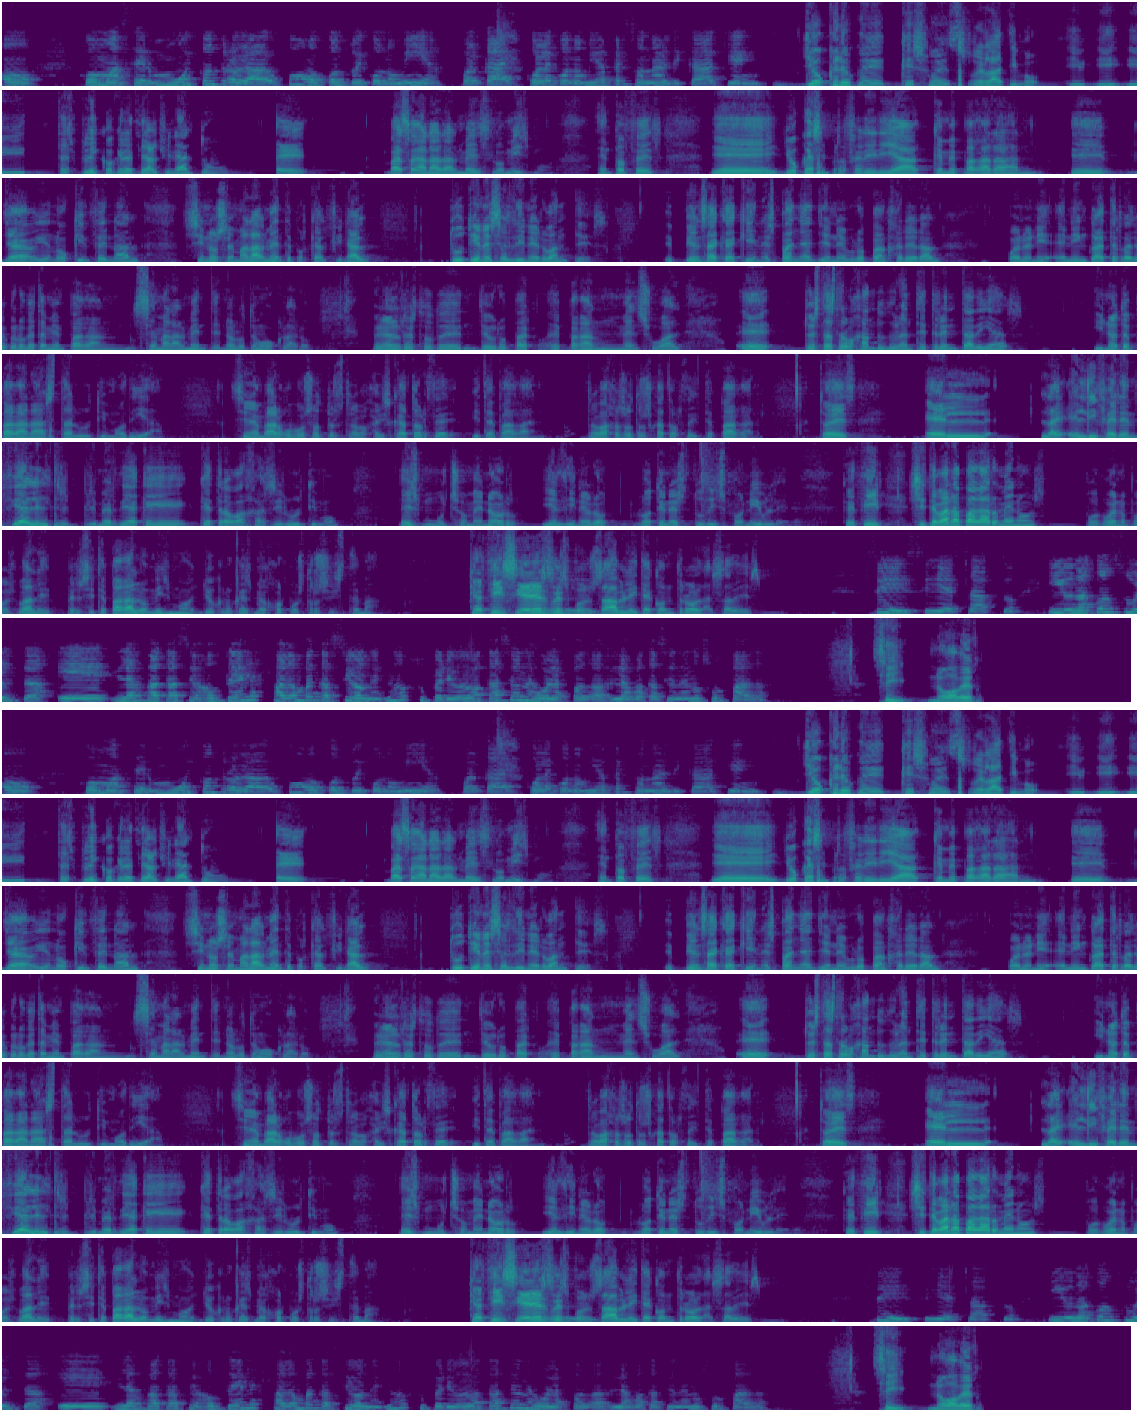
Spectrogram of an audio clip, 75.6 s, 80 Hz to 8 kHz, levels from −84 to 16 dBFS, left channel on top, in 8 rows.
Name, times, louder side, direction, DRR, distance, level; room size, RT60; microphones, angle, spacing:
voice 1, 0.0-6.3 61.4-61.8 64.0-72.6, left 2 dB, 80° left, 2.8 m, -43 dB
voice 2, 6.4-11.3 11.7-12.0 12.7-18.1 18.4-22.0 22.6-23.9 24.4-26.8 27.3-36.9 37.5-39.2 39.7-42.3 42.7-44.1 44.6-45.1 45.5-46.1 46.5-50.1 50.6-53.8 54.3-56.0 56.3-59.9 60.6-63.1 73.1-74.4, equal, ahead, 1.5 m, -38 dB
head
